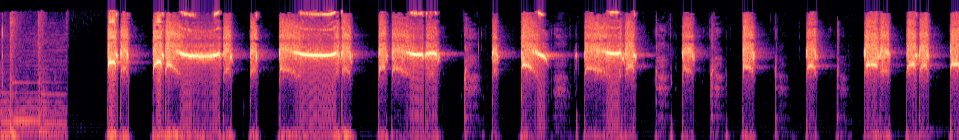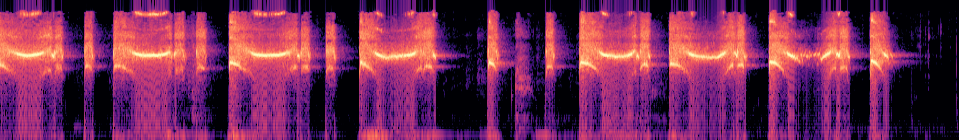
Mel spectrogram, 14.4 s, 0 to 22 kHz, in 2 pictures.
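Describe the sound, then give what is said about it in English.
A shrill, high-pitched whistle, an orange Acme 212, plays a quick tune of repeated short blasts and trilling notes, loud and steady in rhythm, with brief breaths and small gaps between phrases. “So instead, I'm going to play you a tune on my Acme 212.”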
